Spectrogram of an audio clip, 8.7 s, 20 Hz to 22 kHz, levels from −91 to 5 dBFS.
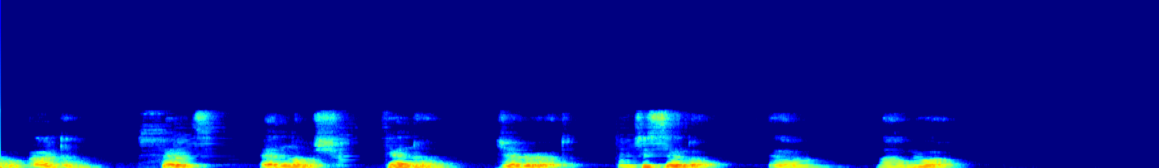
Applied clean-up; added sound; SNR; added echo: neural mask model DeepFilterNet 3.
